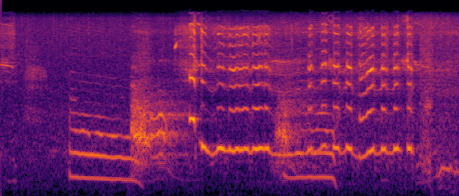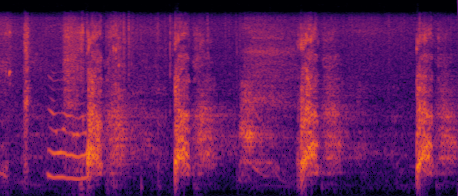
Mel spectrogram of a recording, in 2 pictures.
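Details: Noisy pet dog barking and trying to sing, giving a funny noise: wavering tonal howls and whines in quick succession, followed by several short barks.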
